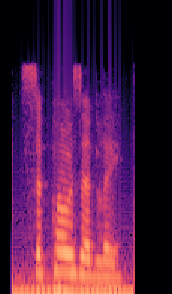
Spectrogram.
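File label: "supposedly", American English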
